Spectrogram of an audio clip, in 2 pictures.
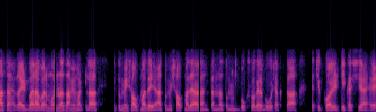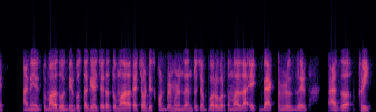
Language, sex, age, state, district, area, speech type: Marathi, female, 18-30, Maharashtra, Nagpur, urban, conversation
